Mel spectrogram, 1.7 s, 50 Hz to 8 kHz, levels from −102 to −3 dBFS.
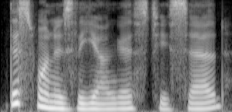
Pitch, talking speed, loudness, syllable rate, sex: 160 Hz, 240 wpm, -17 LUFS, 5.7 syllables/s, female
